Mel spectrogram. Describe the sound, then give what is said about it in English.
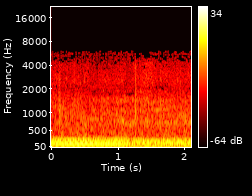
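A car engine hums steadily, a low, even rumble with no rise or fall, as the vehicle rolls slowly through the gate of Carnival Town, an amusement park, to park alongside another car. No voices are heard. “Drive right through the gate. You can park alongside that car.”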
